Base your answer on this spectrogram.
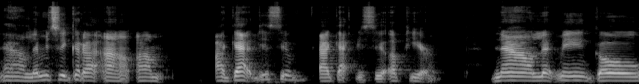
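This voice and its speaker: In a very clean recording with a silent background, a woman speaks loudly at a fairly low pitch with a bright, sharp tone. Her pace is fairly slow and her pitch variation ordinary. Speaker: livestreamer. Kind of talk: casual live stream chat. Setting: live stream. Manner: halting, many fillers.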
